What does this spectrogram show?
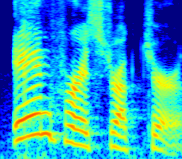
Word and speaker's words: infrastructure: The moment you put the stress on the right syllable, everything else was effortless, right? Like all of a sudden you you didn't get all tangled up with your pronunciation. Do it again. Infrastructure. Yeah. Because the most of the energy goes for the in and everything else is like it's just there.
